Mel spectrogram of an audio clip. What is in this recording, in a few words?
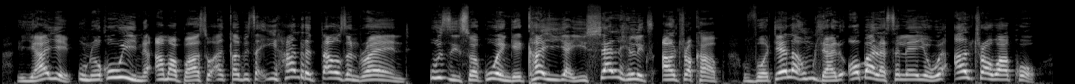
isiXhosa Billboard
